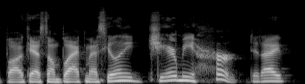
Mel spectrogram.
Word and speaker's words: Herte: It's a podcast on Black masculinity, Jeremy Hurt. Did I pronounce that correctly? That's exactly right. Yep, silent E. Silent E on that.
